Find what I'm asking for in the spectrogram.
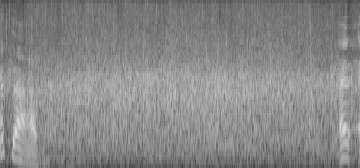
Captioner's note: applause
